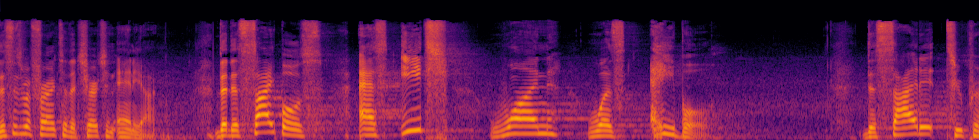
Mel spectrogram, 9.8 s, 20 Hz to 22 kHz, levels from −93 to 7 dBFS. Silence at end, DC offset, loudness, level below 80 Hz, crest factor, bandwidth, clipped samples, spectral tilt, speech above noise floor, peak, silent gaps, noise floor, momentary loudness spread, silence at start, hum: 0 s; under 0.1%; -19 LUFS; -50 dBFS; 20 dB; 13 kHz; under 0.1%; -4 dB/octave; 31 dB; 0 dBFS; none; -50 dBFS; 16 LU; 0 s; none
